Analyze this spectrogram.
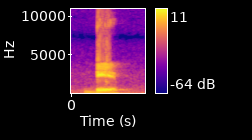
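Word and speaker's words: debt: ये B silent होगा, टी से पहले क्या है, बी है, तो बी क्या होगा, ये साइलेंट होगा, तो क्या हो जाएगा, डेट, क्या हो जाएगा, डेट।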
